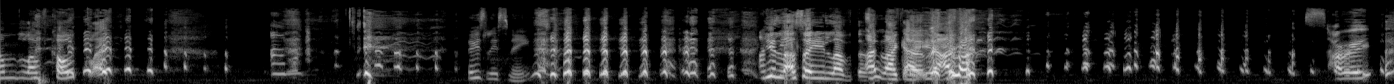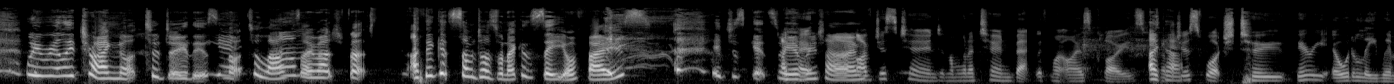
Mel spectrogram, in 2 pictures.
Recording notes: Today we are coming live from the beautiful foyer at Crown Perth! We have met up for lunch and decided we would sit down and have a chat.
